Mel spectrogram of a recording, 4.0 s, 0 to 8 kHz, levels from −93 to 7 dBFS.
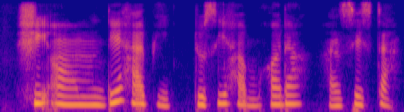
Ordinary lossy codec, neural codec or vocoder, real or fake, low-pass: none; none; real; 7.2 kHz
